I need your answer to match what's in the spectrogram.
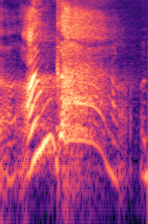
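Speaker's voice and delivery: slow, drawn-out high cry; wailing cry. Retold or imitated. Refusing to leave heaven, a long wailing cry. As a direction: stretch the refusal into a wail. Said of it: "내 울음소리".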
